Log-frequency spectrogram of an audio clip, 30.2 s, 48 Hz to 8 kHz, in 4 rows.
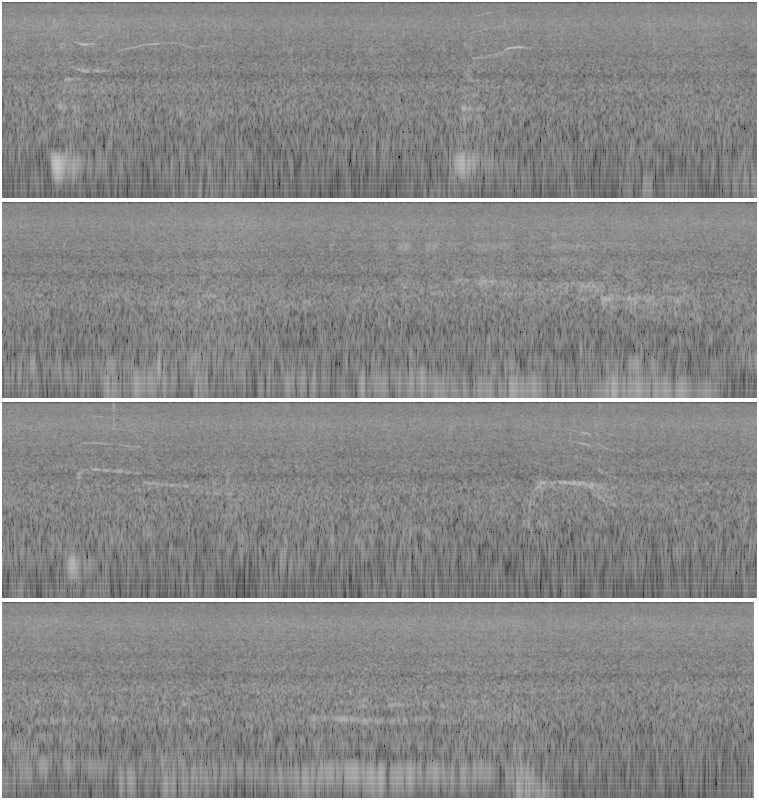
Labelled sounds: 0.7	2.1	humpback whale, 1.2 to 2.8 kHz
4.7	5.3	humpback whale, 1.8 to 2.5 kHz
15.9	16.9	humpback whale, 0.81 to 5.5 kHz
20.4	21.3	humpback whale, 0.78 to 3.8 kHz

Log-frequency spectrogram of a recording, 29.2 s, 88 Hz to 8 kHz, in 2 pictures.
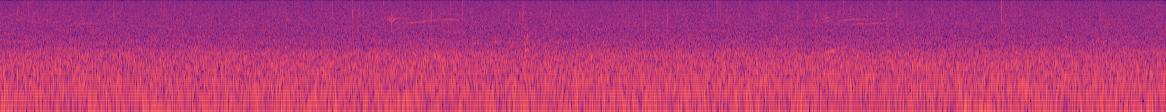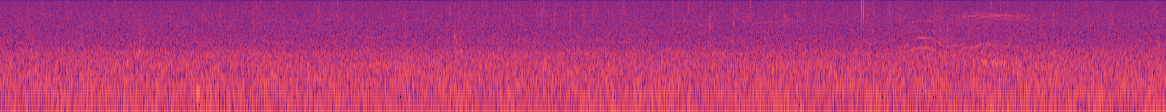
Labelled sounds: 4.8	5.8	killer whale, Bigg's (transient), 3.0 to 3.9 kHz
10.5	11.1	killer whale, Bigg's (transient), 3.0 to 3.7 kHz
24.0	24.3	killer whale, Bigg's (transient), 3.1 to 3.3 kHz
26.0	27.3	killer whale, Bigg's (transient), 1.0 to 4.8 kHz

